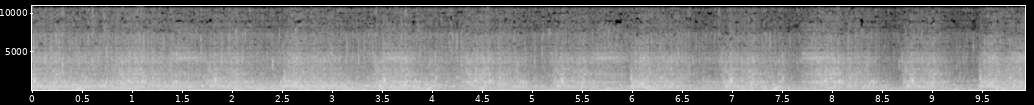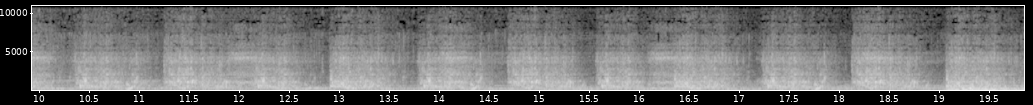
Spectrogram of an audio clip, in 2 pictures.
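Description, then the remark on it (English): In a video game, water drips again and again at a fairly steady pace, each drop a sharp little splash over a dense, continuous background of running water and ambient noise. No one speaks. “I love the atmosphere in this game, the music, the dripping water, the sounds, it's absolutely fantastic.”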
